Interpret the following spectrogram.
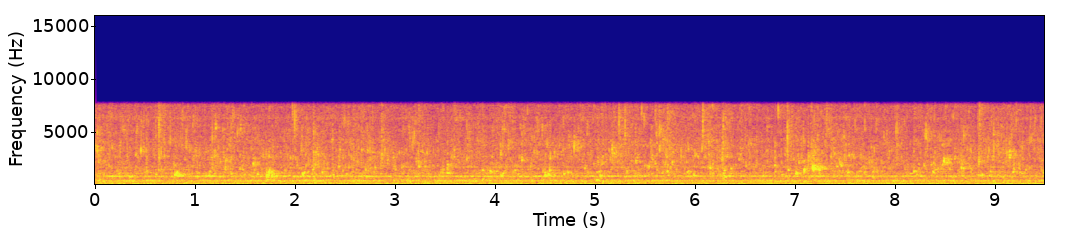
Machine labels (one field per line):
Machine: pump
